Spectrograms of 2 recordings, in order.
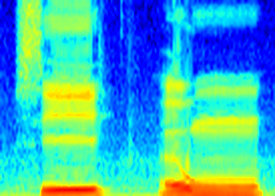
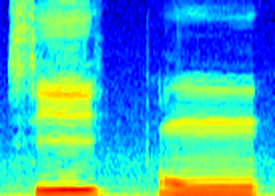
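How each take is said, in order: Both takes have the same delivery.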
